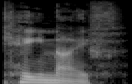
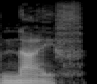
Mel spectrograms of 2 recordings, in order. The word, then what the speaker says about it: knife: People laughed when I said k knife instead of knife.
